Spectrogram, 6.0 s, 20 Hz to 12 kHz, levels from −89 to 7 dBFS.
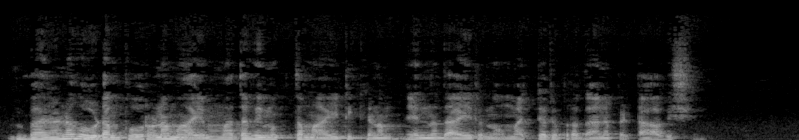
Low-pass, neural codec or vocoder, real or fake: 10.8 kHz; none; real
